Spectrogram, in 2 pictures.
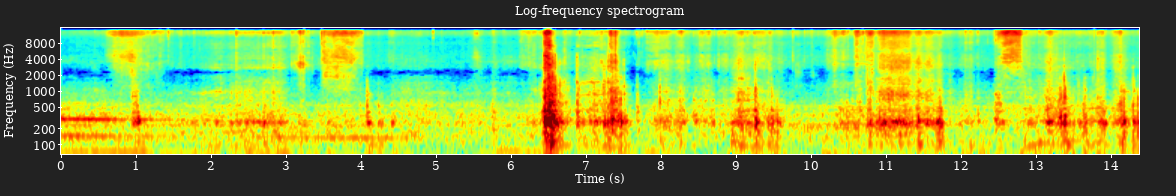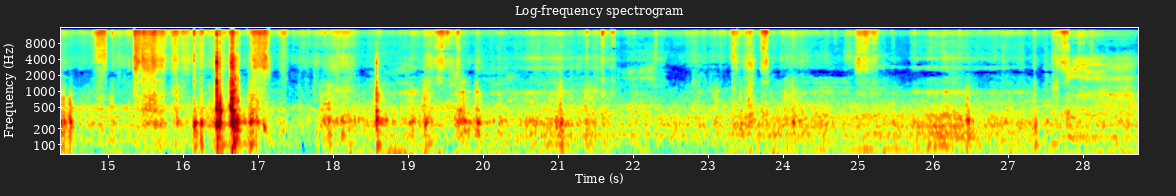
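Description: Sewer inspection camera's push cable being fed in and pulled back by hand, making irregular scraping and rubbing with scattered clicks, and two sharp knocks about six and sixteen seconds in.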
